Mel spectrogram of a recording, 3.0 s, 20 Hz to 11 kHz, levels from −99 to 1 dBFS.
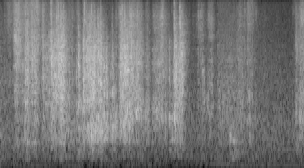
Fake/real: fake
